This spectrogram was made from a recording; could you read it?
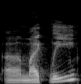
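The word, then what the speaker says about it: Mike Leigh: Naked, 1993, Mike Lee. Mm. I think I'm saying his name correctly. – Yes, you are.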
